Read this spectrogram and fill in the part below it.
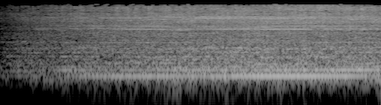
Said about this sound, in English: A worker whips a vacuum cleaner around a corner inside a small office at Copley Place.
